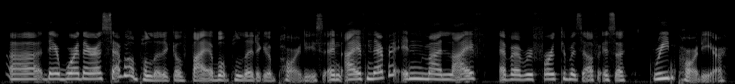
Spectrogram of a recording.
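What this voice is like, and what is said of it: German accent. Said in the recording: “I've grown up in Germany, as my accent probably gives away.”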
